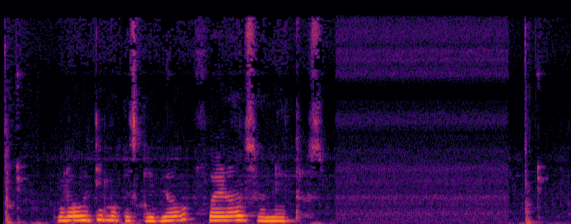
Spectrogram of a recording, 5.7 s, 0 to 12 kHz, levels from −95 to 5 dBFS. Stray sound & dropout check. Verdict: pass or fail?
pass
